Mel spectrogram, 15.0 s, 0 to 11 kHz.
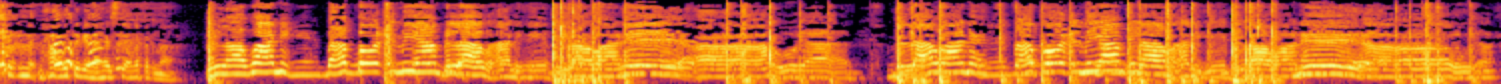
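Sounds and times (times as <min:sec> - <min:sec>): women singing together: 0:02.0 - 0:15.0
hand claps: 0:05.5 - 0:06.5, 0:07.2 - 0:13.0, 0:13.9 - 0:14.9.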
